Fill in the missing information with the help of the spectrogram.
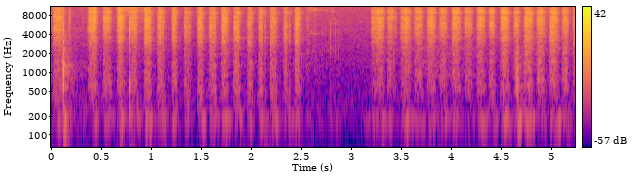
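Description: A green chalk stick is rubbed and scratched over a paper coloring book page in rapid repeated strokes. Each stroke makes a bright, dry scratch over a faint low hum. The strokes pause briefly in the middle of the clip, then resume at the same pace.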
